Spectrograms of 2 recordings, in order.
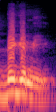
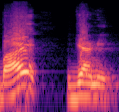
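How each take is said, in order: First: The word begins with 'big', said as bigamy. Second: The word begins with 'bye', split as bye-gamy. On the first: The speaker calls it right. "बिगमी बोलेंगे इसे" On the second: The speaker calls it wrong. "बाय गैमी नहीं"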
